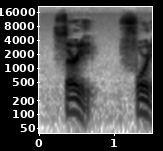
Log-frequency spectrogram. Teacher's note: t sounds that come after an r and before a y they're often going to become like a fast d or a flat t sound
